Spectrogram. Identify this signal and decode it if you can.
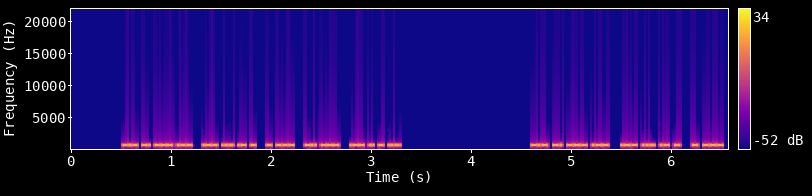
Morse code, heard as a keyed tone, about 77 wpm, 700 Hz. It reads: KNOW WHAT TO DO WITH KNOW WHAT TO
